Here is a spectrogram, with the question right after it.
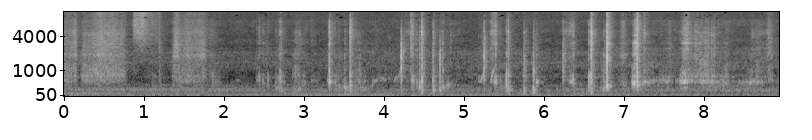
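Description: A hollow white plastic Groot cup is held in both hands while fingers twist and rub its plastic screw-on lid against the threaded rim. Soft, dry scraping and creaking are broken by a string of short, sharp plastic clicks and ticks over a faint low hum. The clicks grow denser and crisper toward the end.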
